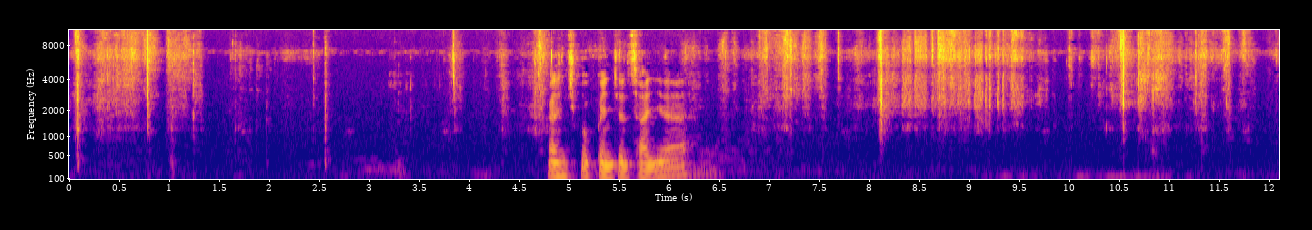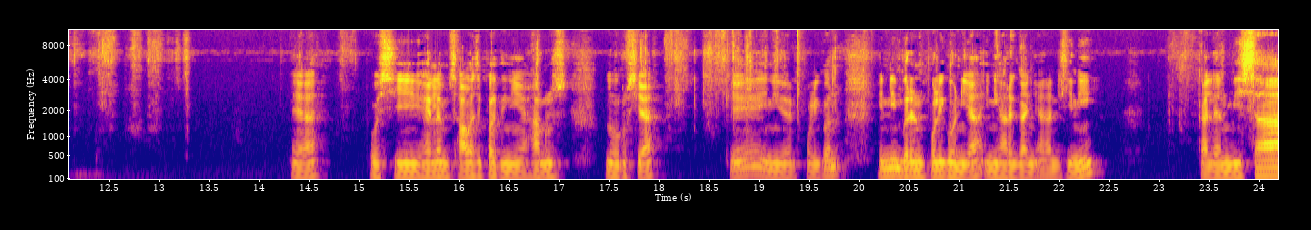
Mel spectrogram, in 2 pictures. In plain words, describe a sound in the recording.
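Paper rustles as pages of a small leaflet are turned.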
